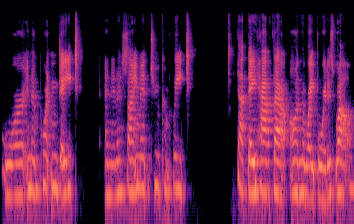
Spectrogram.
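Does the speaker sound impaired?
Yes: profound deafness, cochlear implant, congenital profound hearing loss; born deaf, some cochlear hair cells left but insufficient, cochlear implant chosen by doctor father; uses lip reading cues in class, somewhat fluent in American Sign Language; speech developed through one-on-one training by mother, a former language teacher.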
